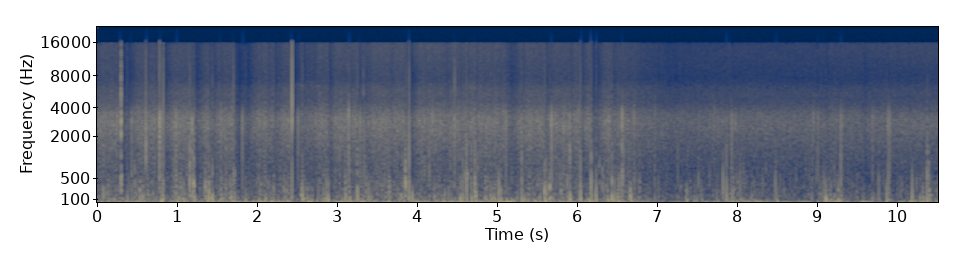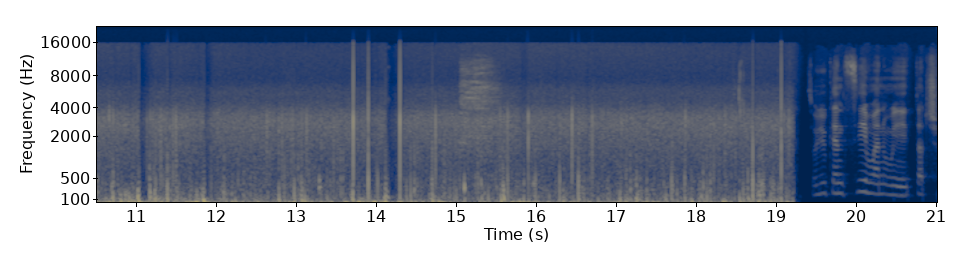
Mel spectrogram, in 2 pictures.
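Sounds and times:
loud dense low noise with crackles: 0.0s - 19.2s.

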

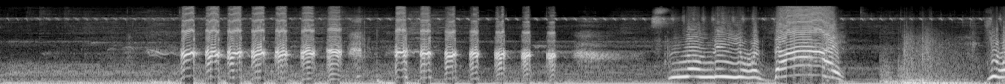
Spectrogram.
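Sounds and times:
woman cackling laugh: 1.7s - 5.7s.

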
